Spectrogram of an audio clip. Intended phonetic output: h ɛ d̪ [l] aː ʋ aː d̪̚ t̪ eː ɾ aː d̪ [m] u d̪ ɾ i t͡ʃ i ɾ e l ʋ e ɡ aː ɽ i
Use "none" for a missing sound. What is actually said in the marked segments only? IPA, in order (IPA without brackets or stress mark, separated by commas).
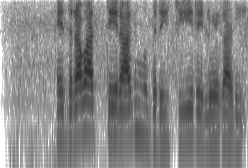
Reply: ɾ, m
